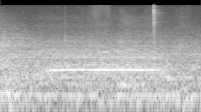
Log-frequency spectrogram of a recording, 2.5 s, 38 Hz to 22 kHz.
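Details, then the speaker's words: Range Rover Classic V8, about 30 years old, first start after 7 years, ignition on: steady mid-pitched hum for about 1.5 seconds then stops; fuel pump priming normally. "fuel pump noises is that it filling up with petrum I think so"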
